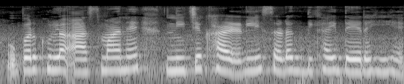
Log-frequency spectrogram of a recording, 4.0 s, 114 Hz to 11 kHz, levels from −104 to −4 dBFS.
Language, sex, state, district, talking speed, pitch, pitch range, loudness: Hindi, female, Bihar, Sitamarhi, 180 wpm, 240 Hz, 225-245 Hz, -21 LUFS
